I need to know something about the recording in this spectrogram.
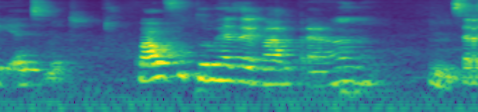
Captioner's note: speaking portuguese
